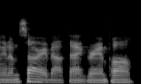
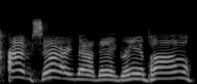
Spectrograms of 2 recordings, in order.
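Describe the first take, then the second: First: Said in the usual way. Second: Put-on high, strained old man voice; creaky grandpa pitched way up. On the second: Shown as a demonstration. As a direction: quaver it out like a frail grandpa. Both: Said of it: "that's the grandpa voice".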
